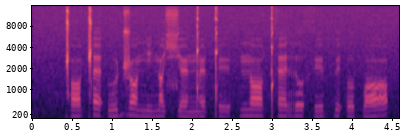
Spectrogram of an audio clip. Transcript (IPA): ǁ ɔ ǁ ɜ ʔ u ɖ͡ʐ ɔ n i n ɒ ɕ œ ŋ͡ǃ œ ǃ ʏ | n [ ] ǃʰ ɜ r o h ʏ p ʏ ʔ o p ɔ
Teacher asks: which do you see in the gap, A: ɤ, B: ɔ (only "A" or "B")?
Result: B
